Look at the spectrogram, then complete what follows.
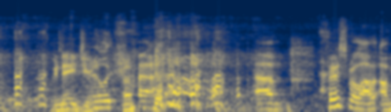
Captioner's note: laughter; laughs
